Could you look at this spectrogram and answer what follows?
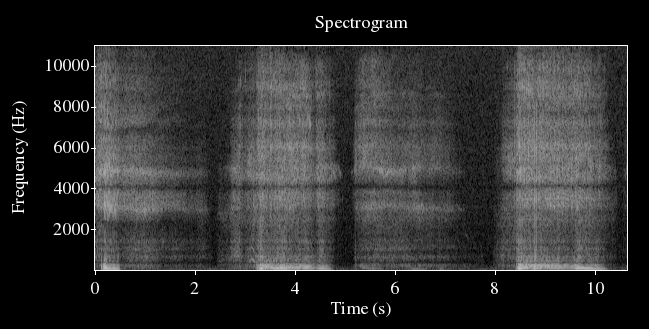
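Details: Snoring sound effect: loud, low, rattling snores on each in-breath, about three in ten seconds, with quieter breathing out between them.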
